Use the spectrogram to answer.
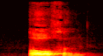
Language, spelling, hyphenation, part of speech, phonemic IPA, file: Dutch, ogen, ogen, verb / noun, /ˈoːɣə(n)/, Nl-ogen.ogg
- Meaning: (verb) 1. to look, to appear 2. to look intensely 3. to see, to view, to eye; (noun) plural of oog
